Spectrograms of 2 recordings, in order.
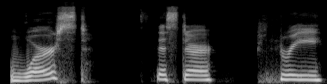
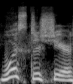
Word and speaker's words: Worcestershire: Deluxe for $1 says worst sister tree sauce. It is not. It's Worcestershire sauce.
